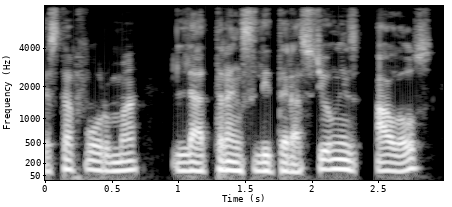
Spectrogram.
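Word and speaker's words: ἄλλος: Alos en griego se escribe de esta forma, la transliteración es alos, se pronuncia allos, que significa another, otro.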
